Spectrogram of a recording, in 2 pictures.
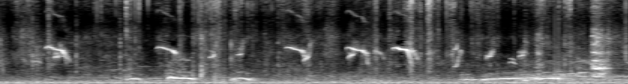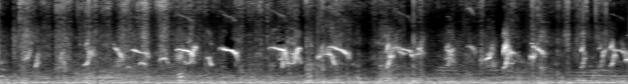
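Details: Two-day-old chicks from an incubator, Sultan, Golden Sebright, Cochin and booted breeds, fill the air with continuous shrill, downslurred peeps from many birds, a brief rustle midway and steady background hum.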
